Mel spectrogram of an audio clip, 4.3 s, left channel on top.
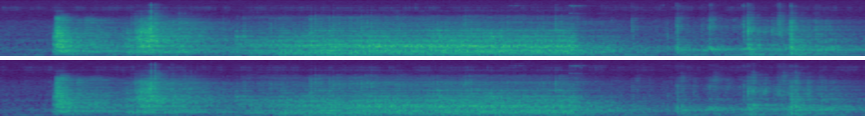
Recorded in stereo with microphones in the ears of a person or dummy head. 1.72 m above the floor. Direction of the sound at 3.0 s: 30° left (ahead or behind).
